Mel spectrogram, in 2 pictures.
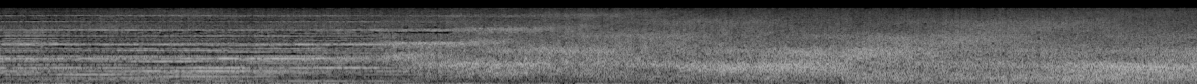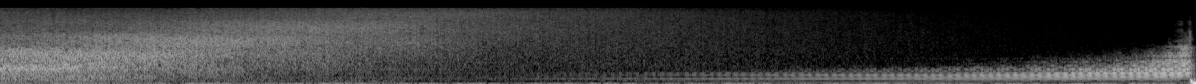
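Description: Electronic dance music breakdown: a held synth chord gives way about four seconds in to a long rushing noise sweep whose pitch slides up and down. The sweep fades over several seconds, and a new synth chord with bass fades in near the end.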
